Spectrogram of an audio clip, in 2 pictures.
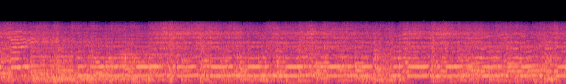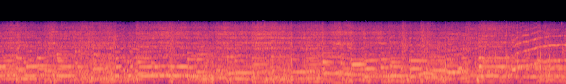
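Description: Live jazz band playing, with a woman singing and a saxophone.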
